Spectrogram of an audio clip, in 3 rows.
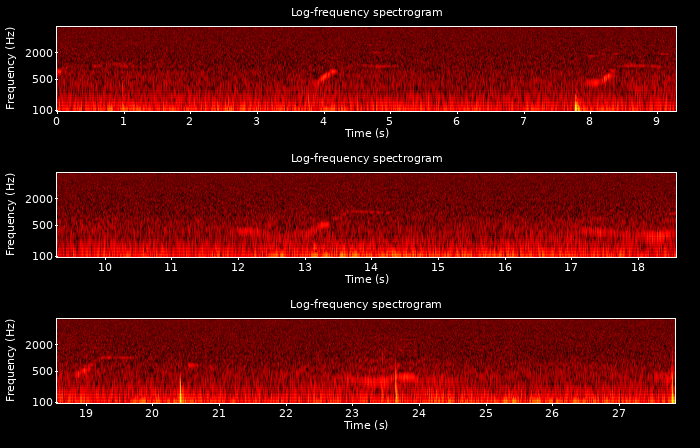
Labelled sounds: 8.4	8.9	humpback whale, 0.96 to 1.2 kHz
13.7	14.1	humpback whale, 0.96 to 1.1 kHz

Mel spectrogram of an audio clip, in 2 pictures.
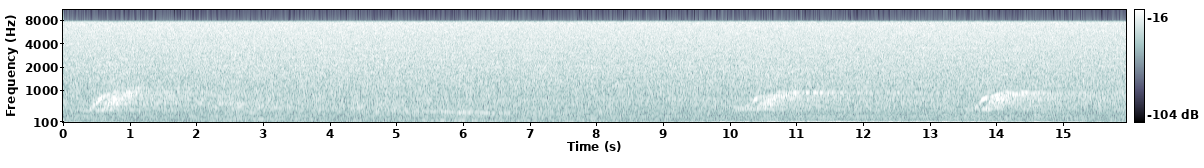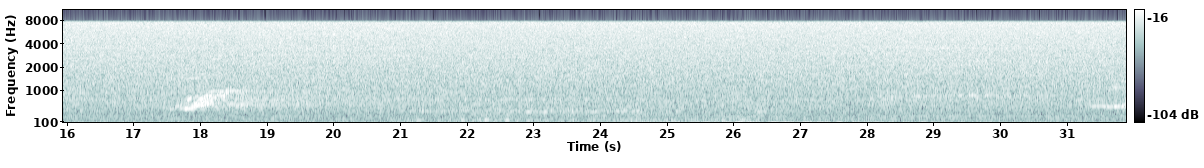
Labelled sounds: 0.5	1.2	humpback whale, 0.80 to 1.1 kHz
10.4	11.1	humpback whale, 0.80 to 0.99 kHz
14.9	15.5	humpback whale, 0.80 to 0.99 kHz
18.9	19.6	humpback whale, 0.80 to 1.1 kHz

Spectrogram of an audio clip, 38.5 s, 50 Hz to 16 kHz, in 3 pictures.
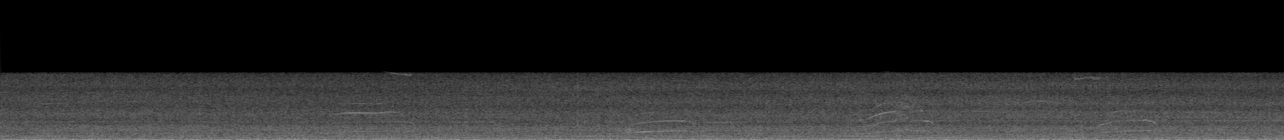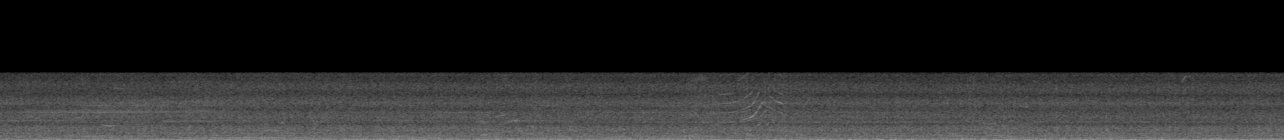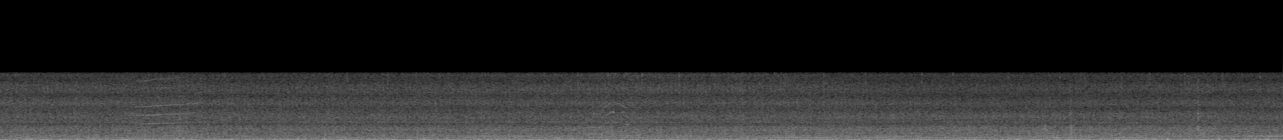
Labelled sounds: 3.3	4.0	killer whale, southern resident, 2.6 to 4.3 kHz
6.2	6.9	killer whale, southern resident, 0.95 to 2.5 kHz
8.5	9.4	killer whale, southern resident, 0.86 to 4.4 kHz
26.9	27.6	killer whale, southern resident, 1.1 to 8.0 kHz

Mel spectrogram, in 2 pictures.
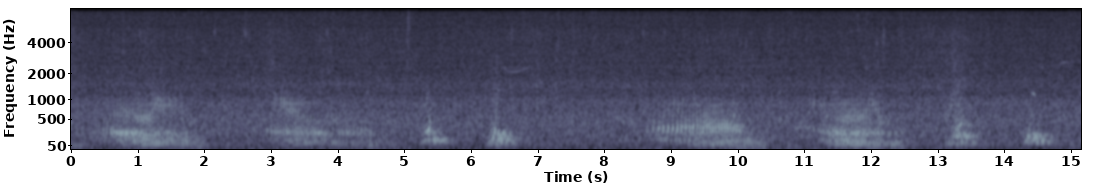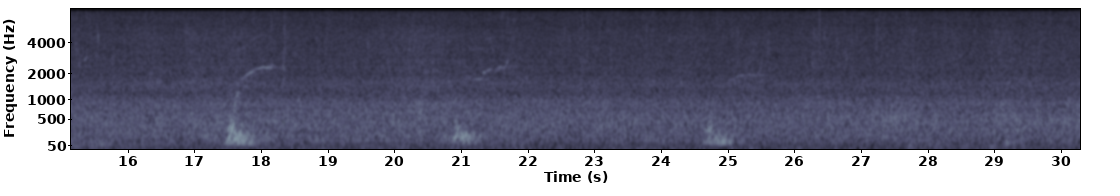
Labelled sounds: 3.1	3.4	humpback whale, 0.78 to 1.3 kHz
6.5	6.9	humpback whale, 2.0 to 2.4 kHz
17.7	18.3	humpback whale, 1.7 to 2.6 kHz
21.3	21.8	humpback whale, 2.0 to 2.8 kHz
25.0	25.6	humpback whale, 1.7 to 2.1 kHz

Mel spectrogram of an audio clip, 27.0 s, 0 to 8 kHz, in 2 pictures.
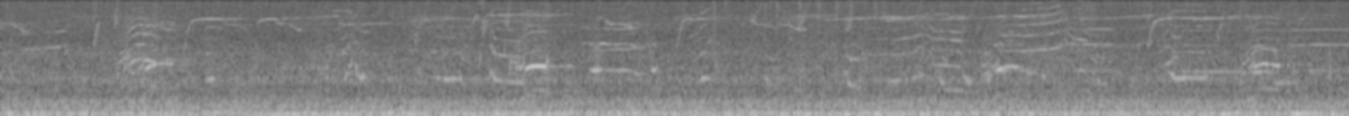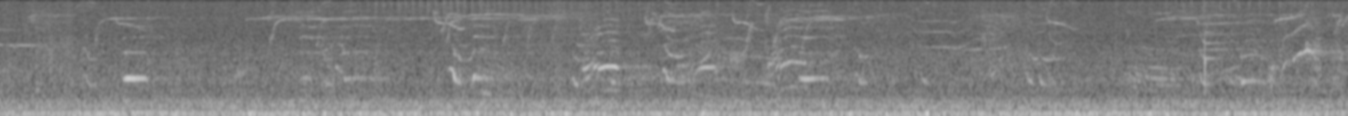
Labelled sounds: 1.3	2.4	killer whale, southern resident, 1.4 to 4.8 kHz
3.0	3.4	killer whale, southern resident, 4.9 to 5.2 kHz
4.8	6.3	killer whale, southern resident, 2.4 to 5.5 kHz
8.2	9.0	killer whale, southern resident, 4.6 to 5.1 kHz
9.3	9.7	killer whale, southern resident, 4.7 to 4.9 kHz
10.0	11.1	killer whale, southern resident, 2.4 to 3.2 kHz
11.6	12.4	killer whale, southern resident, 0.94 to 5.0 kHz
12.9	13.5	killer whale, southern resident, 2.4 to 3.7 kHz
15.9	16.3	killer whale, southern resident, 4.7 to 4.9 kHz
17.9	18.7	killer whale, southern resident, 4.8 to 5.5 kHz
19.3	19.7	killer whale, southern resident, 1.2 to 1.4 kHz
20.0	20.5	killer whale, southern resident, 5.0 to 5.2 kHz
21.4	22.0	killer whale, southern resident, 4.6 to 5.1 kHz
22.6	23.1	killer whale, southern resident, 3.3 to 3.4 kHz
25.0	25.6	killer whale, southern resident, 4.7 to 5.0 kHz

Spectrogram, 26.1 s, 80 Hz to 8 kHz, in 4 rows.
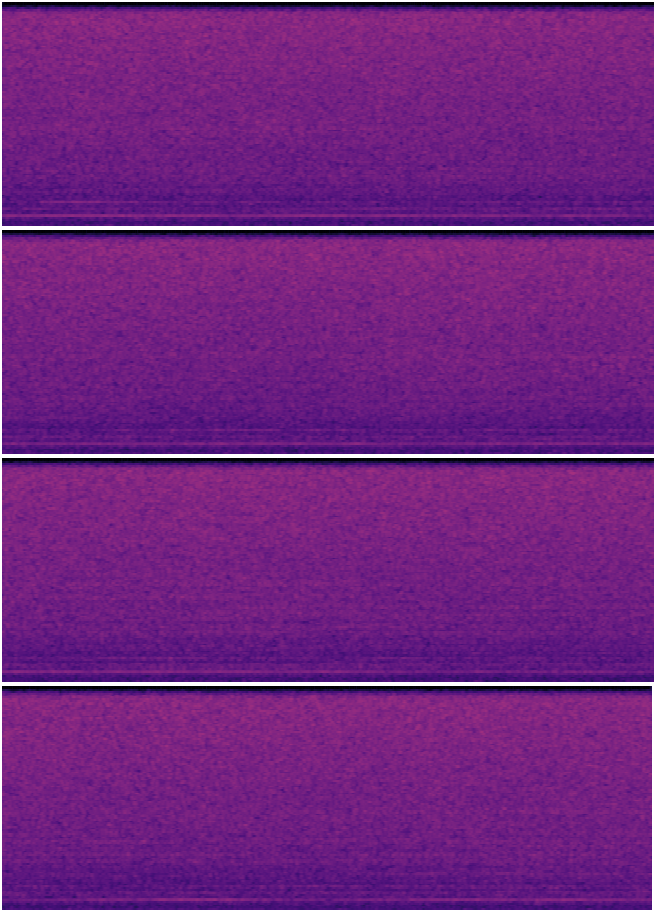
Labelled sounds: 0.4	0.6	vessel noise, 0.83 to 0.99 kHz

